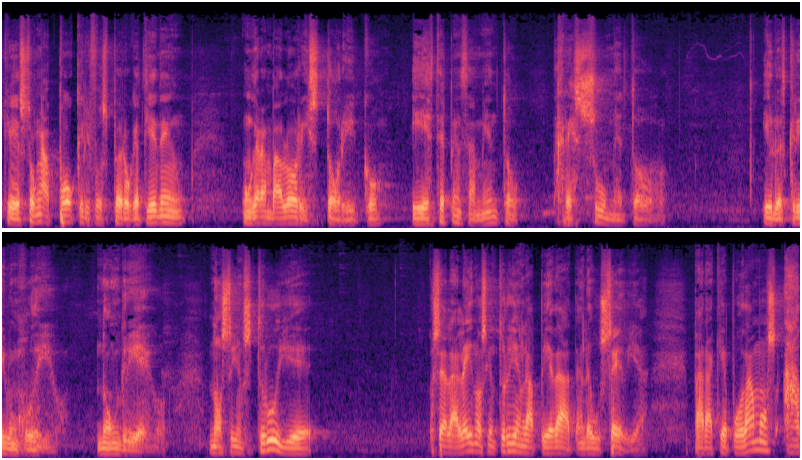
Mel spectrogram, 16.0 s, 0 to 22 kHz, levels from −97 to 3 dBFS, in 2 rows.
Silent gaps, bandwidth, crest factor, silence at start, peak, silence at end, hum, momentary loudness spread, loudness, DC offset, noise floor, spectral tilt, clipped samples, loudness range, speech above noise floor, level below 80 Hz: none; 18 kHz; 18 dB; 0 s; -2 dBFS; 0 s; none; 15 LU; -18 LUFS; under 0.1%; -52 dBFS; -3 dB/octave; under 0.1%; 4 LU; 35 dB; -58 dBFS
